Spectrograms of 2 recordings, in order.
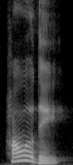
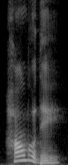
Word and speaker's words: holiday: 이때 유의하실 것은 알파벳 O가 O 발음이 아니라 아 발음에 가깝습니다. 그리고 알파벳 I는 어 발음이 납니다. 그래서 홀리데이가 아니라 holiday, holiday 라고 발음하시면 되겠고요.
